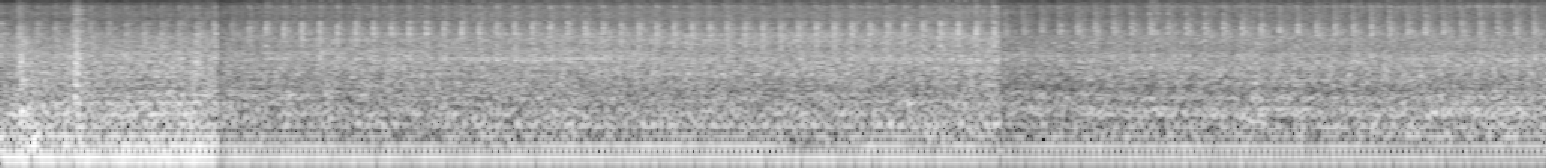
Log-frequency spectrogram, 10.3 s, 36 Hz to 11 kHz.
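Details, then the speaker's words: Mitsubishi 3000GT VR-4 engine at idle after sitting parked, oil relatively new, has developed a light, fast tick riding over idle at three or four per second, following engine speed; owner suspects a lifter, possibly clogging from thicker 10W-30 oil. "As you can hear, this one has now developed a ticking noise, so I think there's like a lifter in there that possibly could be the issue."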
